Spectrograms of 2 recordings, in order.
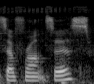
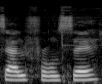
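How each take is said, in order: First: The second word ends with an audible S sound. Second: The second word ends without any S sound. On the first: The speaker calls it wrong. "a lot of people have been saying Selle Francis" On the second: The speaker calls it right. "if you want to know how to pronounce it, it's Selle Francais"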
